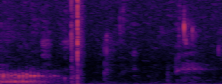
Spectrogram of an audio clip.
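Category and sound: animal, cat purring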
